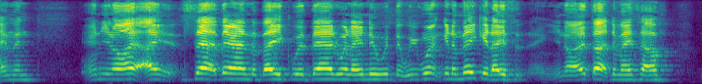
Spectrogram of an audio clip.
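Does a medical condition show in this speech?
Yes: cerebral palsy; from birth, affects walking and talking; difficult to talk.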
